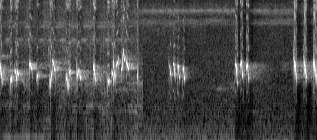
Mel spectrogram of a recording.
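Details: Straw-headed bulbul, a kept songbird, delivering a rapid gurgling warbled phrase, then short bursts of three or four clipped notes after quiet gaps.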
